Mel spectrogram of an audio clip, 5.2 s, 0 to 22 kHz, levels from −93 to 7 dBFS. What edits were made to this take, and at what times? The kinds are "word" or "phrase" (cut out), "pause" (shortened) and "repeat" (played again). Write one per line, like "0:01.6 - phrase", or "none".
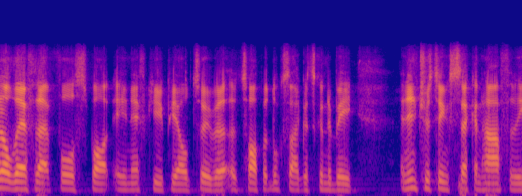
none

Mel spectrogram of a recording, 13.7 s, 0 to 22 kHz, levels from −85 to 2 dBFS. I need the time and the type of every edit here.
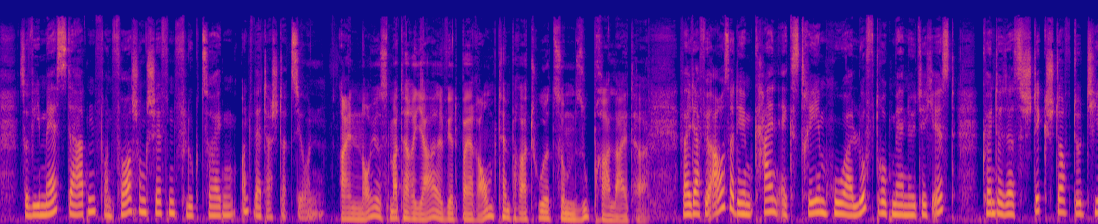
0:04.1 - pause

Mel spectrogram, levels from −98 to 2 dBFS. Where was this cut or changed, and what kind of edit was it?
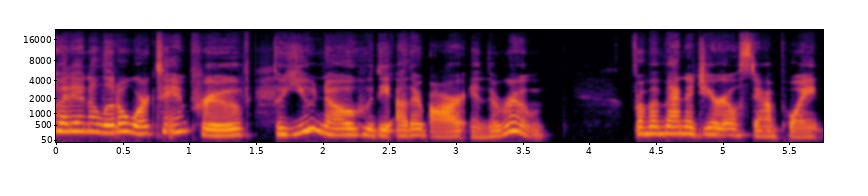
0:01.6 - phrase
0:02.8 - word

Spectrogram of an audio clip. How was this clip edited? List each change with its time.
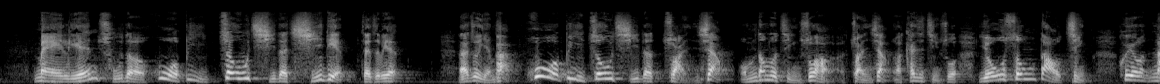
0:03.5 - pause
0:04.4 - pause
0:05.2 - pause
0:07.3 - pause

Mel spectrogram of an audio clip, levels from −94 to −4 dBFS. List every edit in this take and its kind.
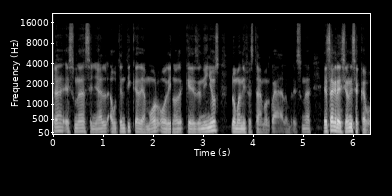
0:02.3 - word
0:04.3 - word

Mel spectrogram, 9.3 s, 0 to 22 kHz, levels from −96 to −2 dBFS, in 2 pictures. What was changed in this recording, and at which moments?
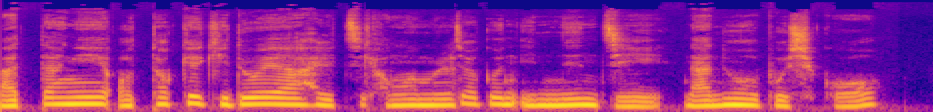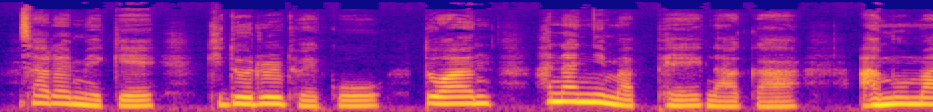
0:01.8 - word
0:02.3 - word
0:04.8 - word
0:06.1 - word
0:06.7 - pause
0:08.2 - word

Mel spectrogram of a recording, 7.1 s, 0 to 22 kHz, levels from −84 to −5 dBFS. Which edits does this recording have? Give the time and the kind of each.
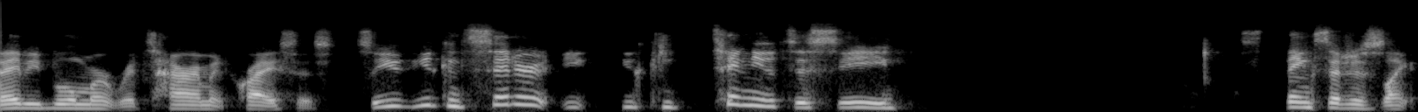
0:01.7 - pause
0:03.0 - pause

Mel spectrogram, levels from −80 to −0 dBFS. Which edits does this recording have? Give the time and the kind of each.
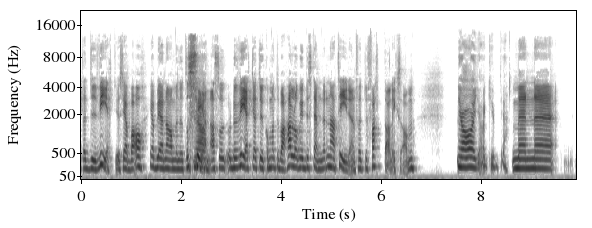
none

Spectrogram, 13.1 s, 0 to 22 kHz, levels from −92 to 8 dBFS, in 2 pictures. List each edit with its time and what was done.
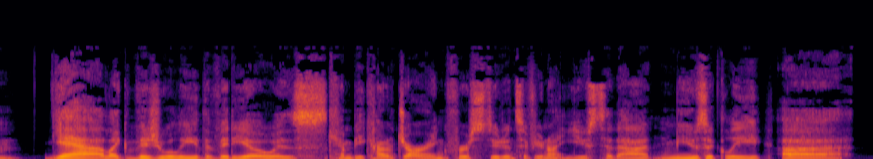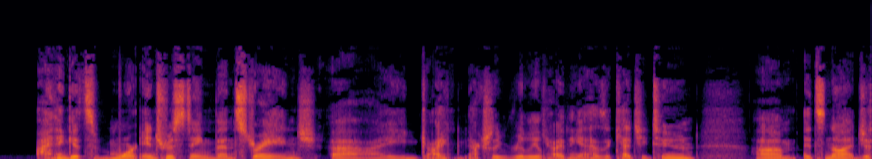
0:02.5 - word
0:05.8 - pause
0:10.6 - word

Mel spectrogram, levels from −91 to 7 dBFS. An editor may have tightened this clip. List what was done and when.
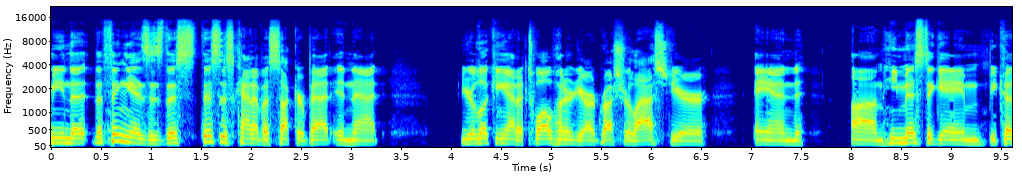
none

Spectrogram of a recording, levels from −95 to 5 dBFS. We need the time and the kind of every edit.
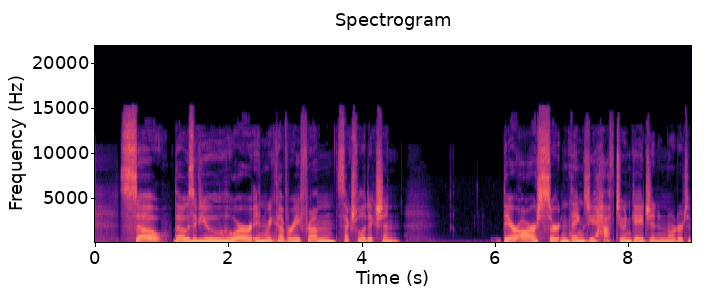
0:01.1 - pause

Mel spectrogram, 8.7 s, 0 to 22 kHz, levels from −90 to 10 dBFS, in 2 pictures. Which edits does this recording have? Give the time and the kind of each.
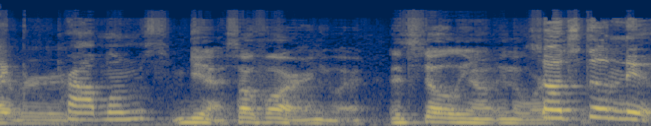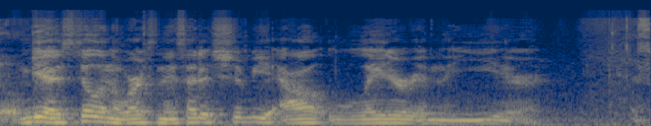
0:02.5 - pause

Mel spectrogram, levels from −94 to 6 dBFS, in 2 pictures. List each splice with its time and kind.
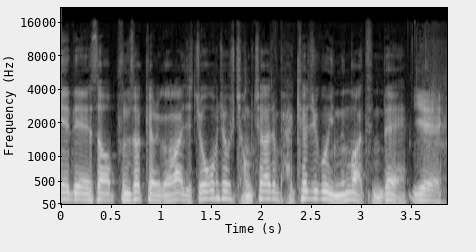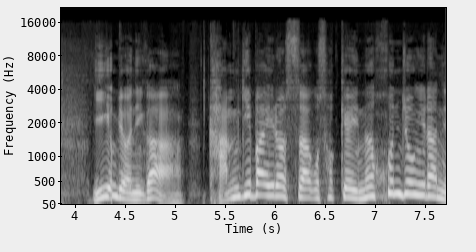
0:01.7 - word
0:04.4 - word

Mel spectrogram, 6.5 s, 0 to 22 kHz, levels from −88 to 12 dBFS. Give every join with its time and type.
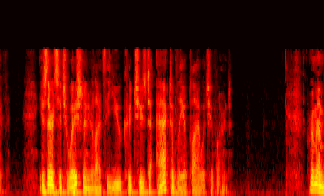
0:01.1 - word

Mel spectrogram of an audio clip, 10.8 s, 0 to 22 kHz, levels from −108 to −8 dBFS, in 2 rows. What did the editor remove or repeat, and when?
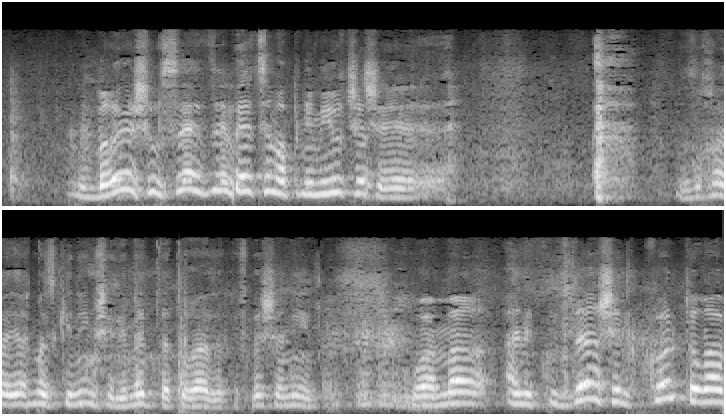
0:01.7 - word
0:02.7 - word
0:05.6 - word
0:07.3 - word

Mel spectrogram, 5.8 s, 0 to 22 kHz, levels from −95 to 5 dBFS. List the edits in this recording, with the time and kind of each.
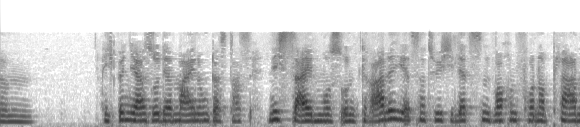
0:02.5 - word

